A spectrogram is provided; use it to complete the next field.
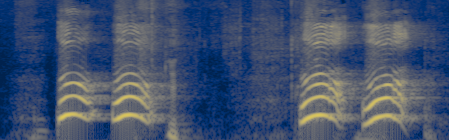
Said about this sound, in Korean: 아무튼 뭐 강아지도 듣고 있다고 하니까 우리가 네. 강아지 소리를 한번 얘기해 주시죠.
